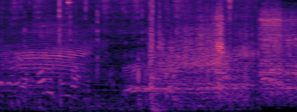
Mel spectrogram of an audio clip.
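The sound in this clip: Sheep bleat as they are loaded onto a transporter beside ranch pens, several wavering, overlapping calls rising over a busy, noisy background.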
